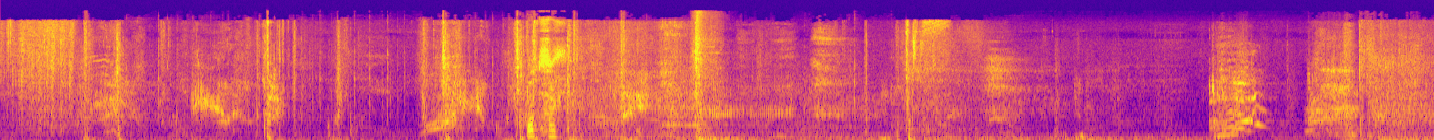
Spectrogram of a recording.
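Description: A zombie snarls and groans nearby.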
